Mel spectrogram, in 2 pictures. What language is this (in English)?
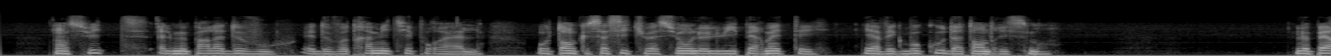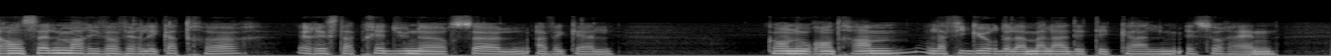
French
